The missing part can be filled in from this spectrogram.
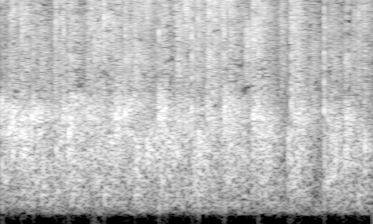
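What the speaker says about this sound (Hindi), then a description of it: "मैं तो कहूँगी एक बार इतनी तालियां बजाइए" A crowd at a book launch for a Shreemad Bhagavad Gita book claps loudly and briskly, dense close applause with a few sharper individual claps standing out.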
